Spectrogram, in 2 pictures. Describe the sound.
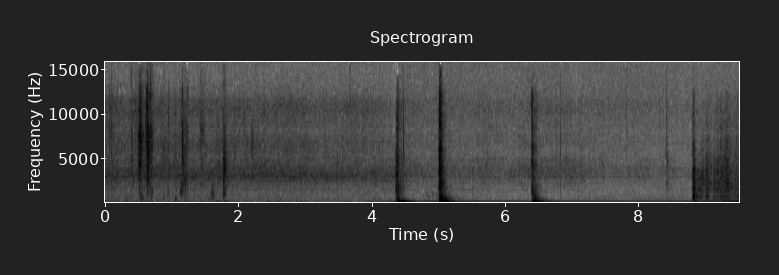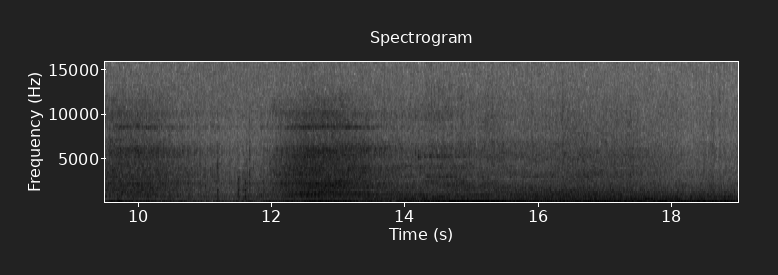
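A chauffeur's car: three sharp door slams, then the engine starts and the car pulls away, its low rumble swelling steadily louder. No voices are heard.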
